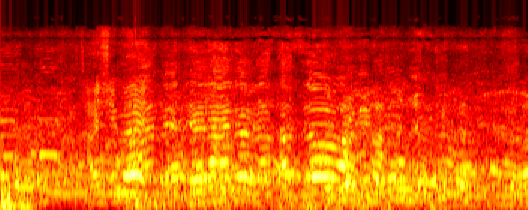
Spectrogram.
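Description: Several football spectators talking and calling out at once close by, overlapping voices over a wider crowd chatter.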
